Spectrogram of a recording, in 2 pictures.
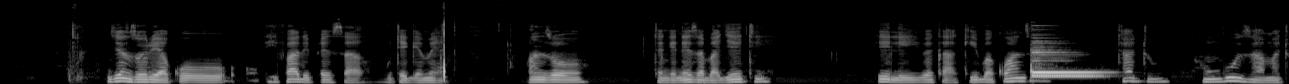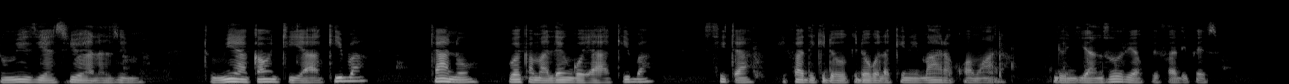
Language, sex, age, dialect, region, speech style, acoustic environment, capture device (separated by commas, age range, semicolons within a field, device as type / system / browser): Swahili, male, 25-34, Kenya - Mombasa, Kenya, anxious; happy; excited; stressed; focused, nature; music; people talking; appliances, desktop / Linux / Chrome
